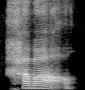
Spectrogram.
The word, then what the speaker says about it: Qabal: And the correct pronunciation is Chabal.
